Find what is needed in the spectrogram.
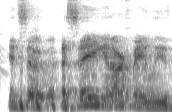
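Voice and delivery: ordinary delivery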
